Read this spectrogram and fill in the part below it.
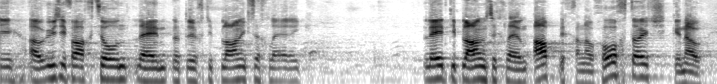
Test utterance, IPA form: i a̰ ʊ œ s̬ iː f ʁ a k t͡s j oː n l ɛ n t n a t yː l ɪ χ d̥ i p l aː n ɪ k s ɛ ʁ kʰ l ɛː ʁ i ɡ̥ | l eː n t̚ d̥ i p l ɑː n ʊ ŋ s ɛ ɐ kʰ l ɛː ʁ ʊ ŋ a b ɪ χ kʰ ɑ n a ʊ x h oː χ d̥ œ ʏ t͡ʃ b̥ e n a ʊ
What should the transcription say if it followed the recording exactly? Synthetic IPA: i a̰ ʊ y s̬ i f ʁ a k t͡s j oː n l ɛ n t n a t yː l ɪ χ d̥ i p l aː n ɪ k s ɛ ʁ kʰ l ɛː ʁ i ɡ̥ | l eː n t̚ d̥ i p l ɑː n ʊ ŋ s ɛ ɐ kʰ l ɛː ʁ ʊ ŋ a p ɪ χ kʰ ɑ n a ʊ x h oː χ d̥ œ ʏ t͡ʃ ɡ̥ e n a ʊ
